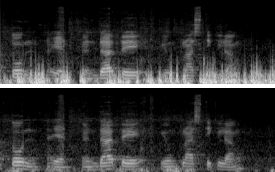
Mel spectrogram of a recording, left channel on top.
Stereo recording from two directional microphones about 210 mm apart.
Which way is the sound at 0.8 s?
20° left (ahead or behind).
